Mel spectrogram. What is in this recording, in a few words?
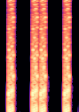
Zapper Shoot; Xevious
